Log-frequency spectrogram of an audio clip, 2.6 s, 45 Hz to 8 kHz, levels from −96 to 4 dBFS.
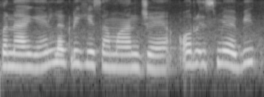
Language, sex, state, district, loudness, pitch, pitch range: Hindi, female, Uttar Pradesh, Shamli, -16 LUFS, 240 Hz, 220-260 Hz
